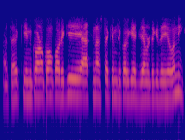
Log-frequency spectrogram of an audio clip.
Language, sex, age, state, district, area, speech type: Odia, male, 18-30, Odisha, Nayagarh, rural, conversation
